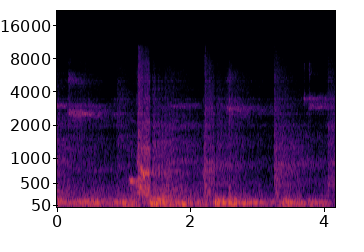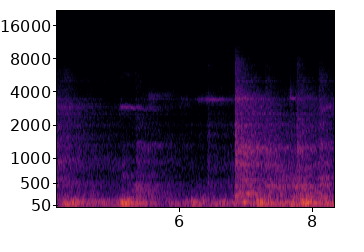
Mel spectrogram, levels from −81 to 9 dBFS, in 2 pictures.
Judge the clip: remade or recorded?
remade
